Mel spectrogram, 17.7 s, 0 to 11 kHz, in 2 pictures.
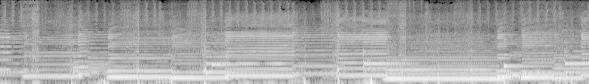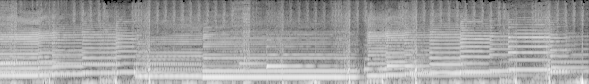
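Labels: Saxophone and piano playing relaxed, positive jazz music. 0.0 - 17.7

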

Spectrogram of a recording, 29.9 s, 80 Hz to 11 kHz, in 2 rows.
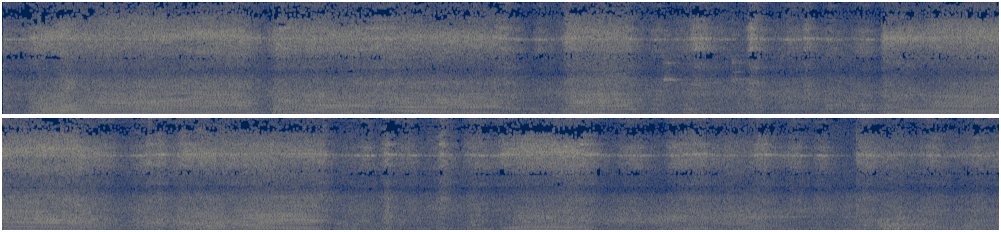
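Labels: A drill emits low, muffled bursts of sound with a heavy tone and audible resistance, repeating irregularly. 0.0 - 29.9

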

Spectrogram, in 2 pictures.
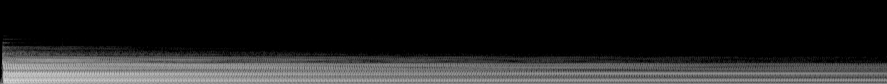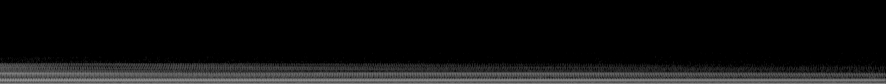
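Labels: A piano plays a single note. 0.0 - 17.7

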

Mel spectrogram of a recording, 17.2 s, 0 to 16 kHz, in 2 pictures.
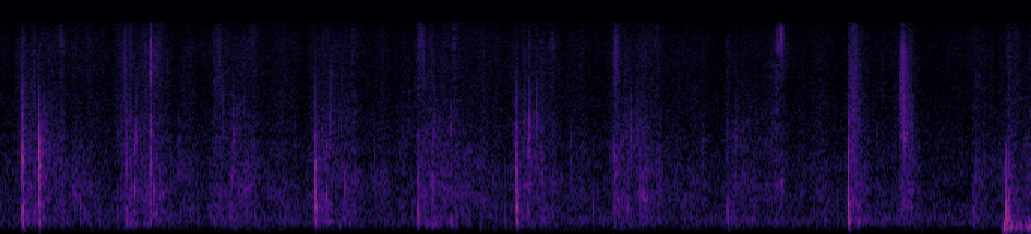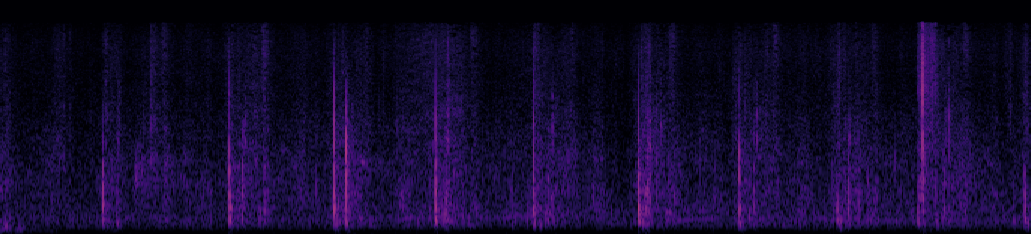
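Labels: Someone walking at a steady, normal pace. 0.0 - 17.2

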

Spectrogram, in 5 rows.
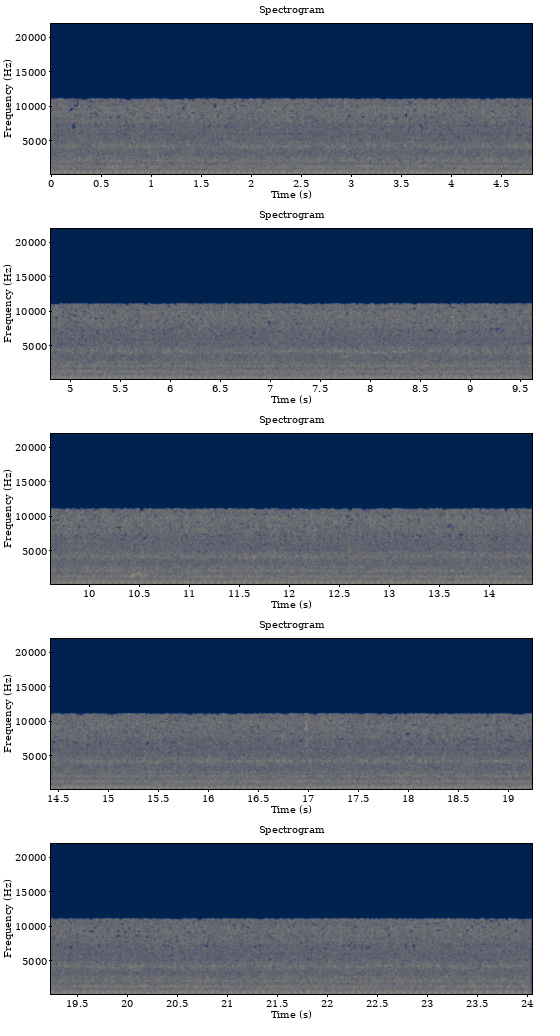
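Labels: A ferry engine roars with a consistent, deep growl. 0.0 - 24.1

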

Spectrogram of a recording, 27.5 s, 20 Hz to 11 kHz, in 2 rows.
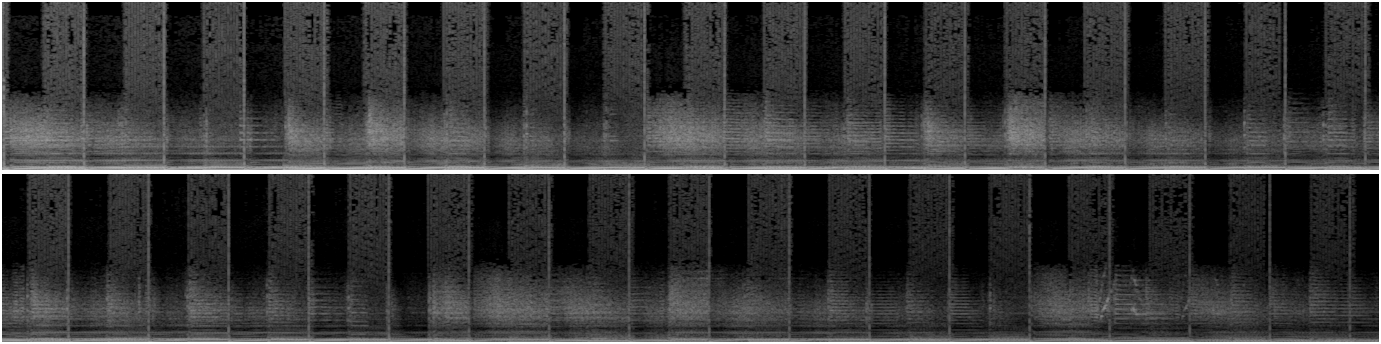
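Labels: An electric guitar plays with drums hitting every 0.2 seconds. 0.0 - 27.5

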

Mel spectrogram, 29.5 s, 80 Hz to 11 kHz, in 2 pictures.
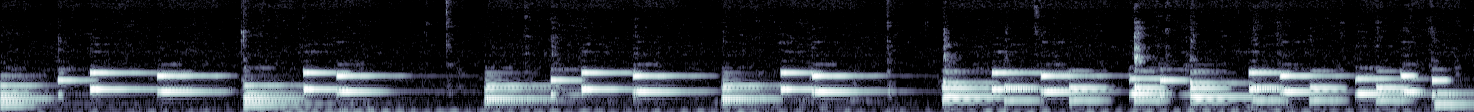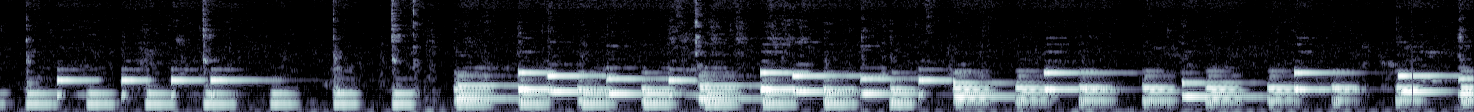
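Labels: Chords and a melody are played on an electric instrument indoors. 0.0 - 29.5
A faint clicking sound is heard indoors. 8.6 - 10.8
A melody is played by an electronic instrument nearby. 8.6 - 10.8

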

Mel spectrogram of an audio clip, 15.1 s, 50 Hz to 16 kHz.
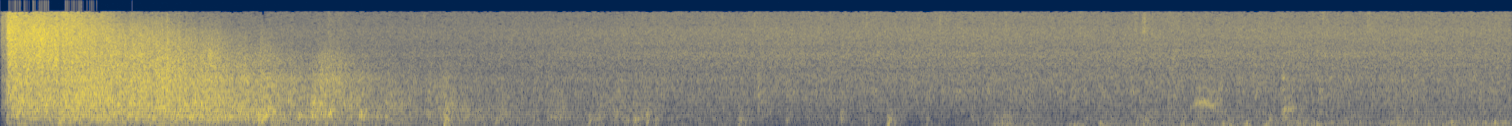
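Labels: Loud rumbling in nature. 0.0 - 4.6
Continuous rain is heard in the background. 0.0 - 15.1
Two people are speaking at a moderate volume. 11.8 - 13.0

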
